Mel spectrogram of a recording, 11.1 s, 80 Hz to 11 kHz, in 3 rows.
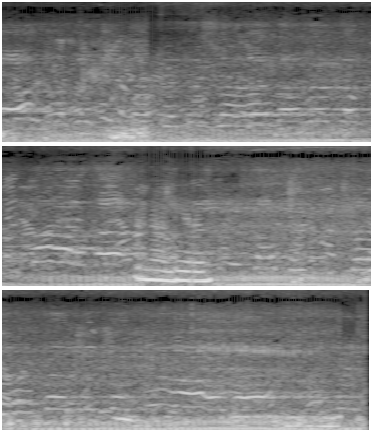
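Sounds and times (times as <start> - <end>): crowd voices: 0.0 - 11.0
motorcycle engines running: 0.0 - 11.0.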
